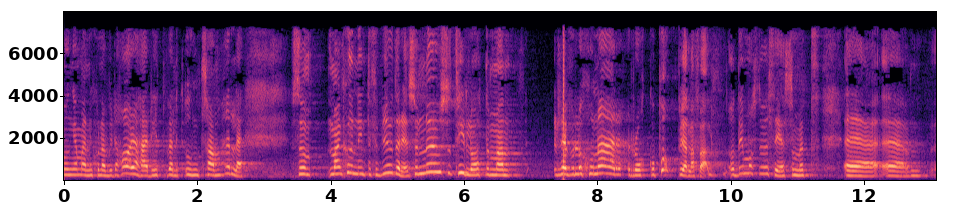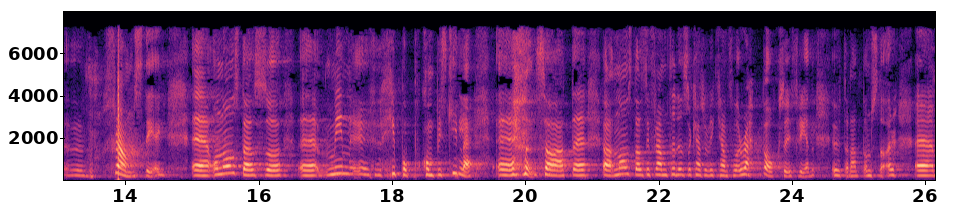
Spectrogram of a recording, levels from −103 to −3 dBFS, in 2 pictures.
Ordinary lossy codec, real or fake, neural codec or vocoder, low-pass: MP3, 48 kbps; real; none; 7.2 kHz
